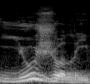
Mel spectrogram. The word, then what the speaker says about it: usually: outra coisa é que usually você fala com som de J mesmo tá sei que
